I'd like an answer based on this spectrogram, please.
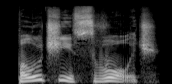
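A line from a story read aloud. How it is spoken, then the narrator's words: Fierce hiss. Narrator (Russian): прошипел люто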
